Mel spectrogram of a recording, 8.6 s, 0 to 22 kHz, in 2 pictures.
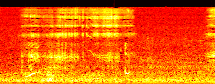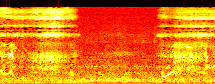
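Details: Light snoring: three hissy, whistling breath sounds with a faint rattle, about 19 a minute, in a quiet room.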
